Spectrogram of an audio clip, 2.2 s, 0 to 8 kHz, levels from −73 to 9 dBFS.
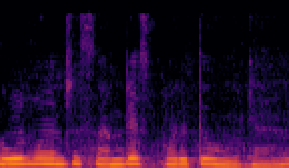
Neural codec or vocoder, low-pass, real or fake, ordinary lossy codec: codec, 16 kHz, 1.1 kbps, Voila-Tokenizer; none; fake; none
